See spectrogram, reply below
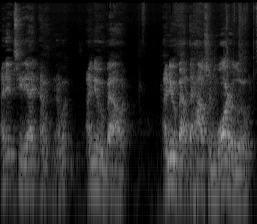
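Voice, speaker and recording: A man's voice: medium pitch, fairly even intonation, brisk, vocal fry, a little mellow. A man asking questions in casual conversation, repeating himself to check details. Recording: echoey room, distant mic.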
